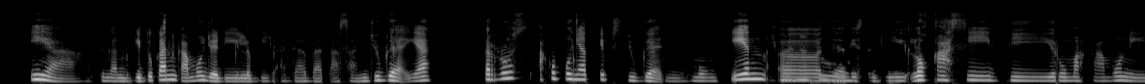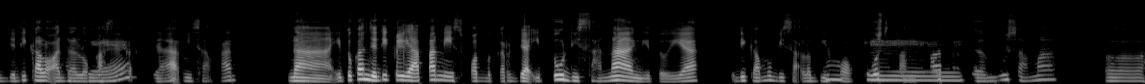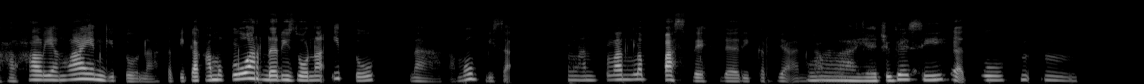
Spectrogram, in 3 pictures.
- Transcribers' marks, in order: tapping; other background noise; in English: "spot"; drawn out: "Oke"
- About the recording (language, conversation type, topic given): Indonesian, advice, Bagaimana cara menyeimbangkan tuntutan startup dengan kehidupan pribadi dan keluarga?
